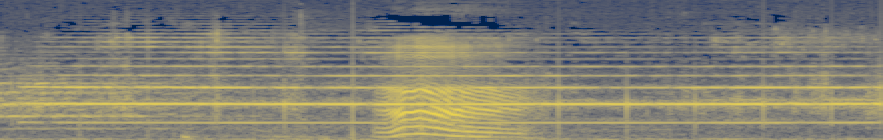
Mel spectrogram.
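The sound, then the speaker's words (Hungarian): A single loud blast on a ram's horn shofar: a raw, brassy tone that swells upward, wavers and sags back down over about a second, rising above a steady low hum. “Méghozzá ez kosszarból készült sofár kürt, és megfújták, és ezzel indult ez a nap.”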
